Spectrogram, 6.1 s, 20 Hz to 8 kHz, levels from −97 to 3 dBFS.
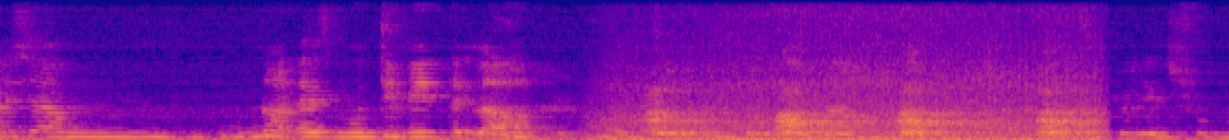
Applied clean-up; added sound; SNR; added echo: none; Dog; -4 dB; reverberation time 0.2 s.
